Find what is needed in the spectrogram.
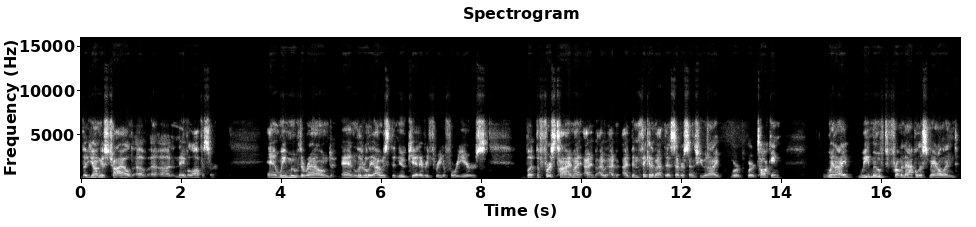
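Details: Stuttering in a 47-year-old man, an adult who stutters; onset in fifth grade after moving to a new city.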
